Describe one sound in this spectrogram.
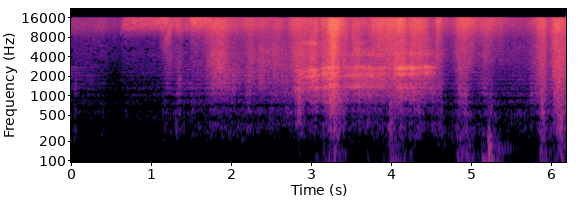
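Bedsheets rustle as a man spreads them over a bed.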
